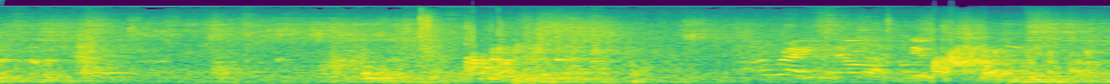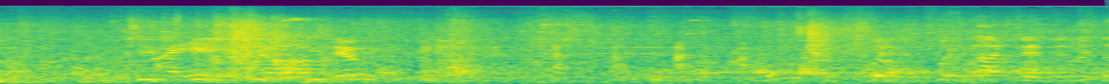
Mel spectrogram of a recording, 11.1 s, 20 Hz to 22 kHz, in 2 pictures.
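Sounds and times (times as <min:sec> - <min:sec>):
bowling balls rolling: 0:00.0 - 0:11.0
voices talking: 0:03.6 - 0:11.0.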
